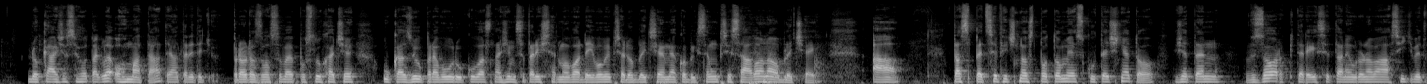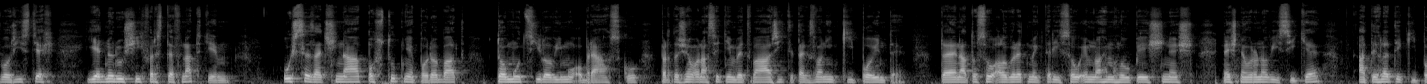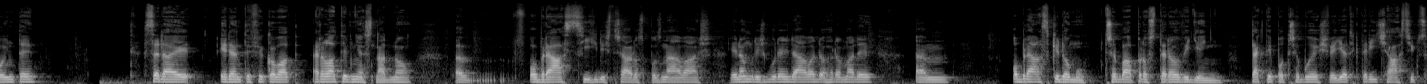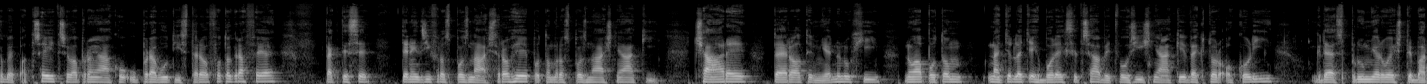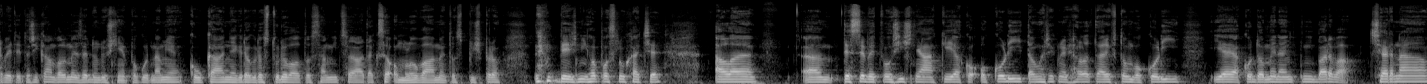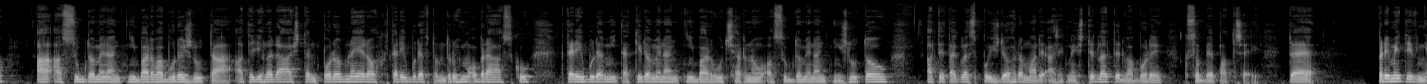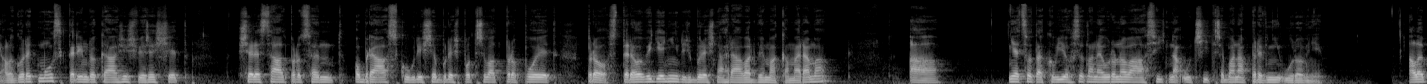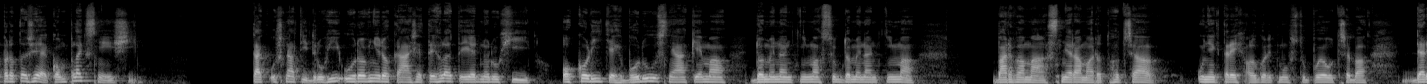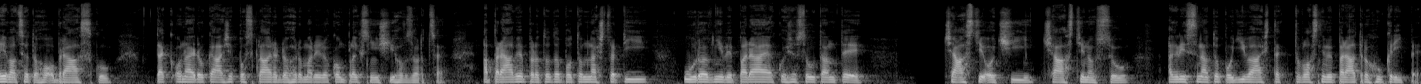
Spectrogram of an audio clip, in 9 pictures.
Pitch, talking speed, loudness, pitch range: 115 Hz, 160 wpm, -24 LUFS, 105-120 Hz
